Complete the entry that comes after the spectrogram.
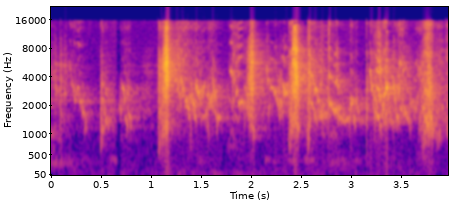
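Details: Pet budgerigars, including a white male, playing outside their cage: continuous scratchy warbling chatter with sharp squawks at about 1.1, 2.4 and 3.8 seconds and quick chirped notes throughout.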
